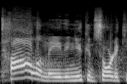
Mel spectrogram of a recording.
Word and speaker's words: Ptolemy: I know you can't use phonics to pronounce that name. It starts with a P. It's not Ptolemy. It's Ptolemy.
